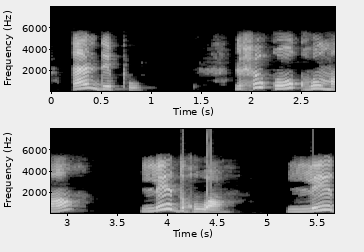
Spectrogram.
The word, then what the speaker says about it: dépôt: هنا أيضا dépôt كنكتبوها بالتي في آخر الكلمة ولكن لا تنطق. Un dépôt.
